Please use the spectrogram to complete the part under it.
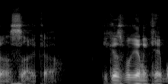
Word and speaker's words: Ahsoka: Ahsoka Tano. – Ahsoka.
